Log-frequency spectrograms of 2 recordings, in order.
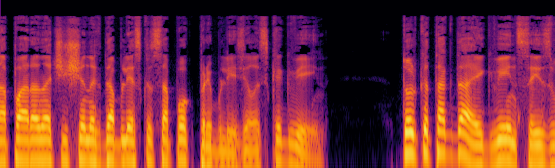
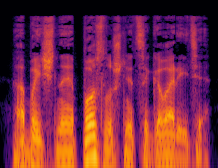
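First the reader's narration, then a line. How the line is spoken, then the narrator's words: Muttering. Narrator (Russian): пробормотал он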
